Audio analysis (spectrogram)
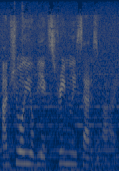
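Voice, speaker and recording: A woman's voice: mid-range voice, lively intonation, moderate pace, close to an everyday voice, low-quality recording. An actress playing a courteous, businesslike bathhouse woman in a medieval video game. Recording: game dialogue under music.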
